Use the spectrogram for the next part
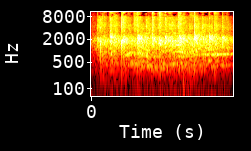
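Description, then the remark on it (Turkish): A crowd applauds steadily, many hands clapping in a dense, continuous patter with a faint murmur of voices underneath, as a nurse who caught coronavirus while working is discharged from hospital. “O da alkışlar arasında taburcu olurken gözyaşlarını tutamadı.”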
